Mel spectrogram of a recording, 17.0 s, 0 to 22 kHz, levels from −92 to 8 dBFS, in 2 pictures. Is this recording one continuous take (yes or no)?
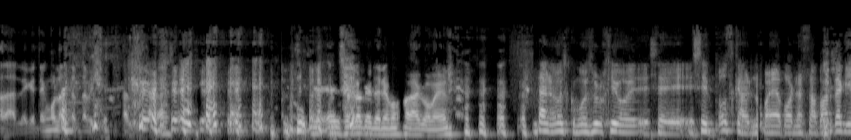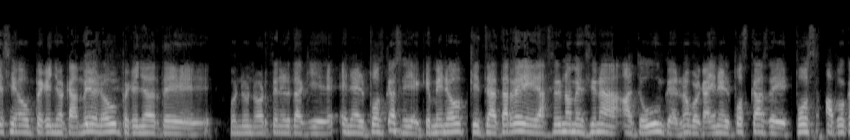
no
